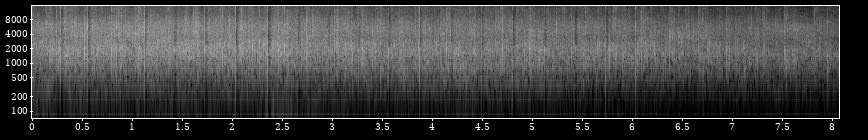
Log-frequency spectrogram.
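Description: Orchestra parents applauding in a concert hall before a youth orchestra performance, a dense, loud and steady wash of clapping from the whole audience that tapers slightly toward the end.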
